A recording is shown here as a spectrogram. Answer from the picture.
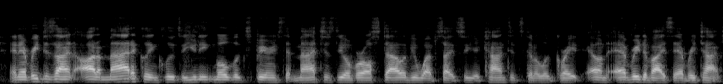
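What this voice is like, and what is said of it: Sick, sniffly, under-the-weather voice. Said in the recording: “Do I sound as sick as I feel like I sound? ... You sound very sexy. ... You sound like Tony Bennett looks. ... I'm a little bit under the weather. ... I'm sniffling”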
